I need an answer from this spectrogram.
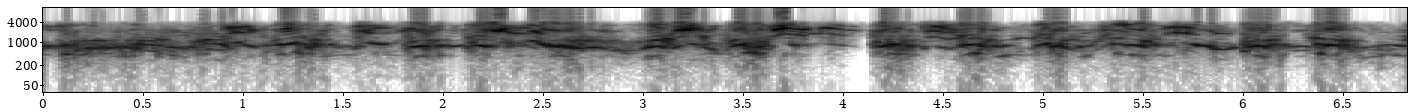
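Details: Two dogs, Roach and Rocco, answering each other in loud overlapping howls, each voice wobbling up and down, with one short pause before the joint chorus resumes.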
